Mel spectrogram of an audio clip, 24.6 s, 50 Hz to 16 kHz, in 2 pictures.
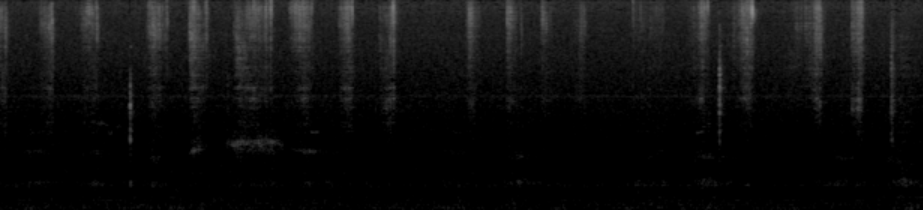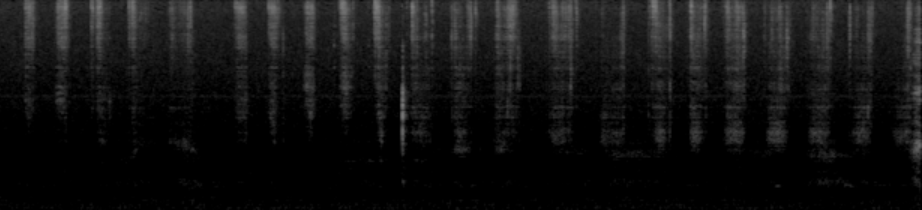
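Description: Rockwell 6C safety razor scraping through lathered stubble: faint, short, crackly strokes in quick runs with small gaps between them.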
